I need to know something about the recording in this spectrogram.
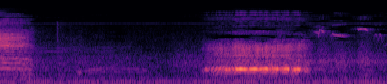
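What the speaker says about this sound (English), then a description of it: "She looks around and begins to call." A ewe in a field calls for her lamb with one clear, drawn-out bleat that rises out of quiet rural background sound, fairly near and moderately loud.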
